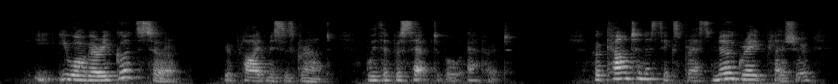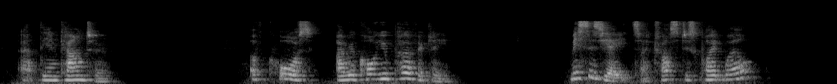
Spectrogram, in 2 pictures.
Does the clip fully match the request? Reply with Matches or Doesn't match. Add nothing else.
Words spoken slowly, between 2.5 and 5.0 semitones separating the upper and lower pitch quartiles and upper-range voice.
Matches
